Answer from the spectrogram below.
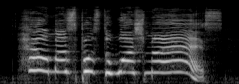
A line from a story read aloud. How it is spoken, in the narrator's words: Dre yells from upstairs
